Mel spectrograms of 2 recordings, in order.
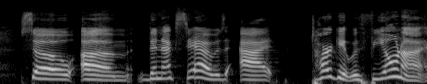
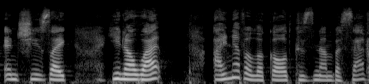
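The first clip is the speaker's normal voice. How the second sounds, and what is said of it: Put-on accent imitating a relative. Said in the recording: “I love your accent.”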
